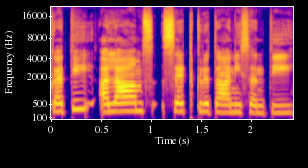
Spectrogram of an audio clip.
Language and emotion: Sanskrit, neutral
